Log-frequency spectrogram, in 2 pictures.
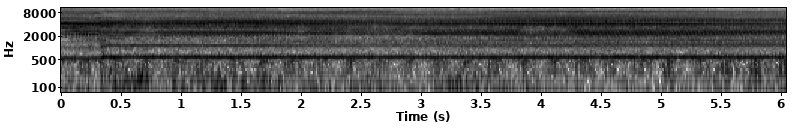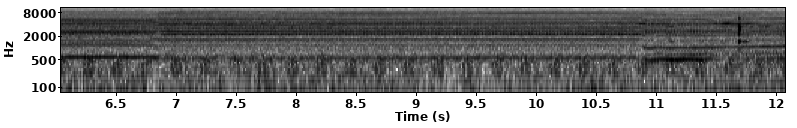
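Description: Hydraulic pump motor of a radio-controlled model dump truck whining steadily as it raises the tipper body to dump a load of soil. The pitch steps slightly about seven seconds in and again near eleven seconds.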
